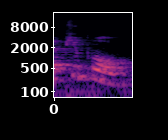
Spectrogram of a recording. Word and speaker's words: pupil: Nhưng mà rất nhiều người cũng đọc từ này giống như cái từ trên là pupil. Đấy ạ. Thì các bạn nhớ hai cái từ này khác nhau ạ. Từ này mà mình đang highlight này, từ này là people, từ dưới là pupil. Đấy ạ. Nó sẽ khác nhau như thế nhá, nên đừng có đọc lẫn với nhau.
